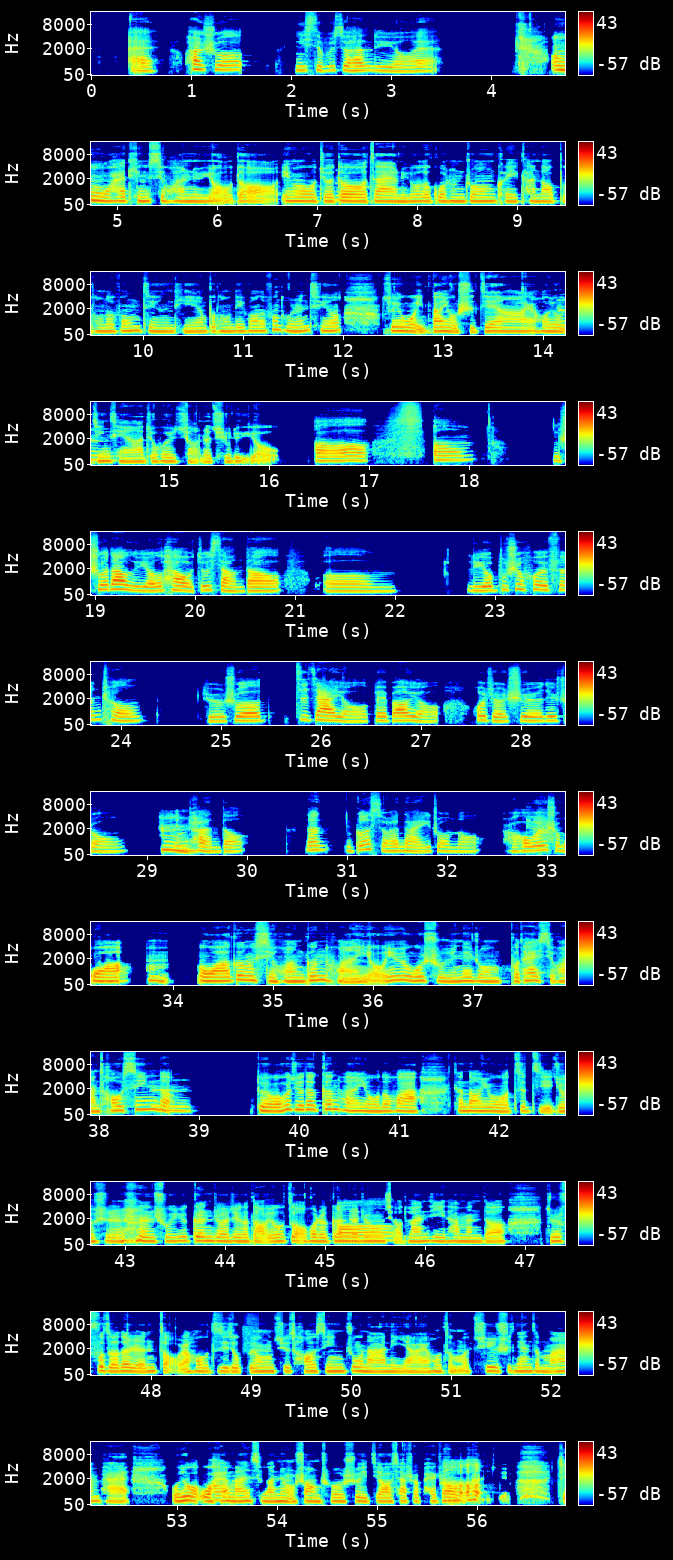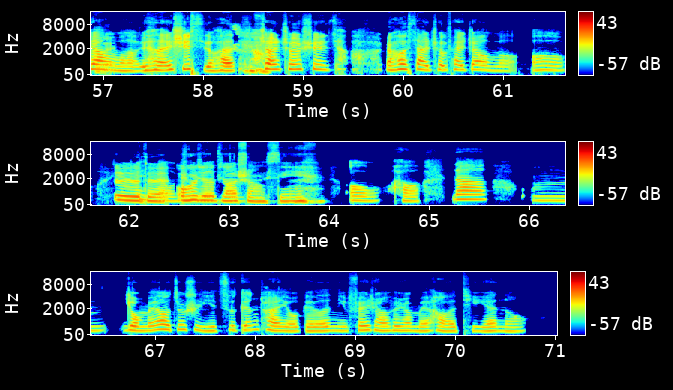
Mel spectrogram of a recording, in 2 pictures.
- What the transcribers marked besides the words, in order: teeth sucking; chuckle; laugh; laughing while speaking: "这样吗？原来是喜欢上车睡觉，然后下车拍照吗？"; laughing while speaking: "的"; chuckle
- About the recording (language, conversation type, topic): Chinese, podcast, 你更倾向于背包游还是跟团游，为什么？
